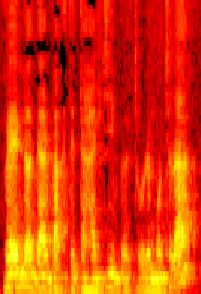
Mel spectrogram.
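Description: Steady in tone, creaky, and a little mellow, this mid-range male voice explains a religious seminary lesson one step at a time. He frequently asks "درست شد؟" to confirm students follow, in an echoey room with faint ambient noise.

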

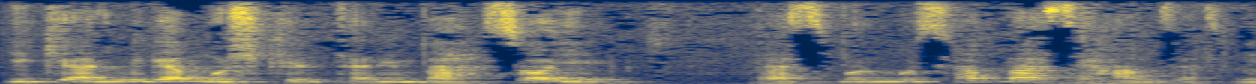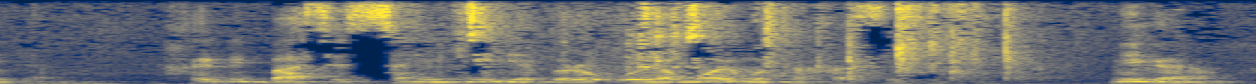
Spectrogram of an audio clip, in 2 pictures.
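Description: A man with a mid-range voice and vocal fry teaches a seminary class, explaining each step and regularly checking comprehension with "درست شد؟". The lecture is religious, recorded in an echoey room with faint ambient noise.

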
